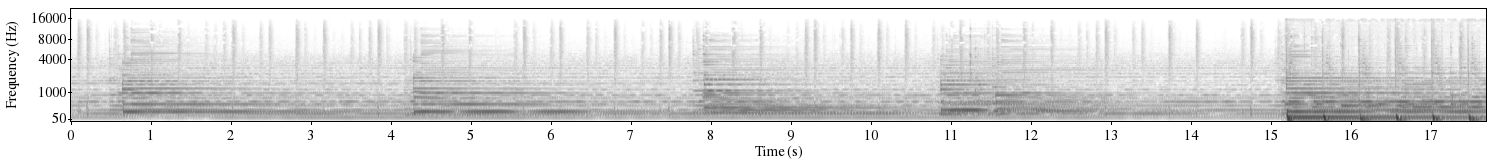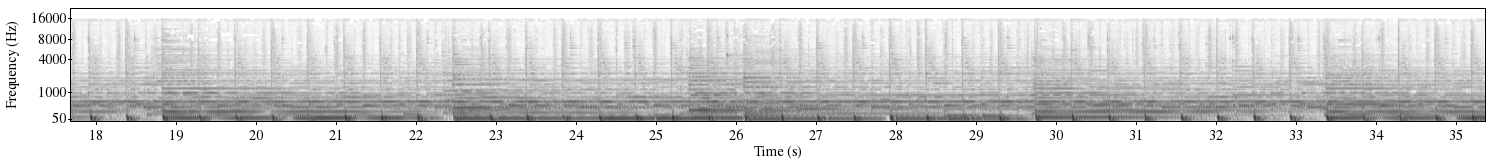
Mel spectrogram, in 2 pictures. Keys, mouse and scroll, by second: 1.5 scroll down 2, 1.9 middle click, 3.0 middle click, 3.5-3.8 scroll up 2, 4.1 shift+middle click, 5.3 middle click, 5.7 middle click, 6.3 scroll up 1, 7.4 ctrl+r, 10.7 click, 11.7 right click, 12.0 middle click, 13.0-13.3 scroll up 2, 13.3 middle click, 13.6 shift+middle click, 14.1 middle click, 14.8 shift+right click, 15.2 middle click, 16.3 e, 16.7 s, 18.5 middle click, 20.0 click, 22.7 s, 28.1 middle click, 28.5 scroll down 2, 28.9 middle click, 29.3 shift+middle click, 30.0 scroll up 1, 30.9 shift+middle click, 30.9 scroll up 1, 33.1 shift+middle click.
